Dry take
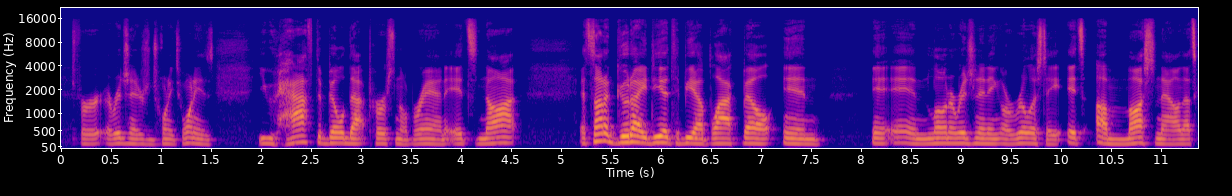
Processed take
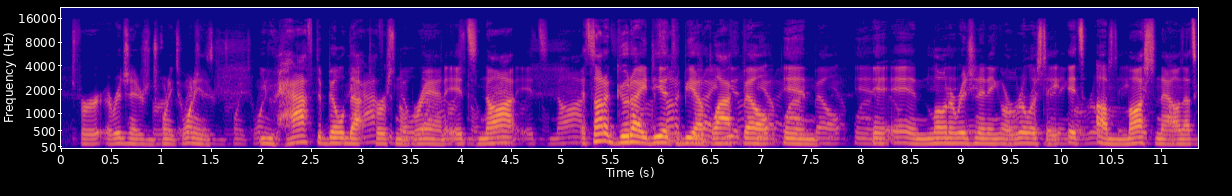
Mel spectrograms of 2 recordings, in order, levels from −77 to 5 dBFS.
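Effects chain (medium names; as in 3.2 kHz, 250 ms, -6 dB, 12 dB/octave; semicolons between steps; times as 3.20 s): feedback delay 711 ms, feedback 19%, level -12.5 dB; trim +2.5 dB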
